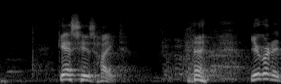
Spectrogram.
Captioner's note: laughter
